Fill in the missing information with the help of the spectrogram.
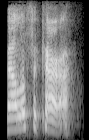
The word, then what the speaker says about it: Maleficara: Maleficara.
